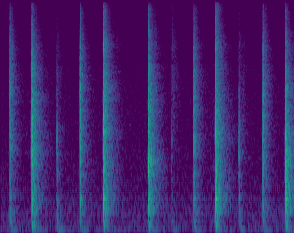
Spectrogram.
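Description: Hambone body percussion: one hand slapping the thigh and chest in a repeating long-short pattern, about eleven sharp slaps over four seconds.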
